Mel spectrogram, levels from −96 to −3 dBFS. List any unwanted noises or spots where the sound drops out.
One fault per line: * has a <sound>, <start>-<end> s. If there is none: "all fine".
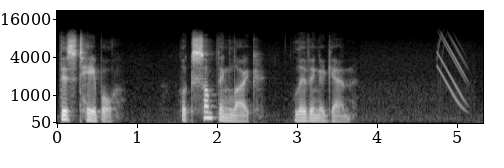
* has a chirp, 4.8-5.2 s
